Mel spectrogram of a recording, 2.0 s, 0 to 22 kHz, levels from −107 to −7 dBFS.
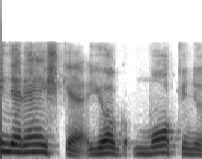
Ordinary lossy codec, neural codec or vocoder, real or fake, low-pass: MP3, 64 kbps; none; real; 7.2 kHz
